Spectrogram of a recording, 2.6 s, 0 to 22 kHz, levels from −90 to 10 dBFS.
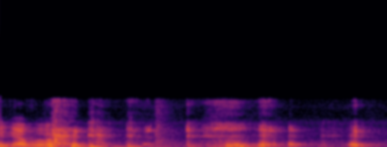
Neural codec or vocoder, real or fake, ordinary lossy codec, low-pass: none; real; none; 7.2 kHz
